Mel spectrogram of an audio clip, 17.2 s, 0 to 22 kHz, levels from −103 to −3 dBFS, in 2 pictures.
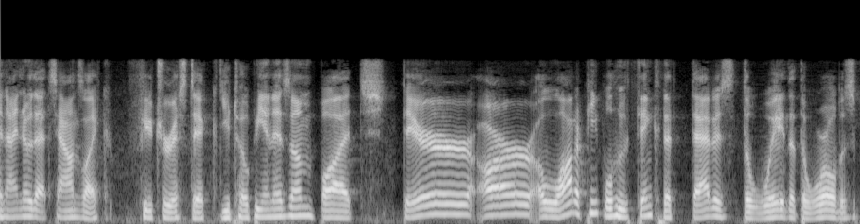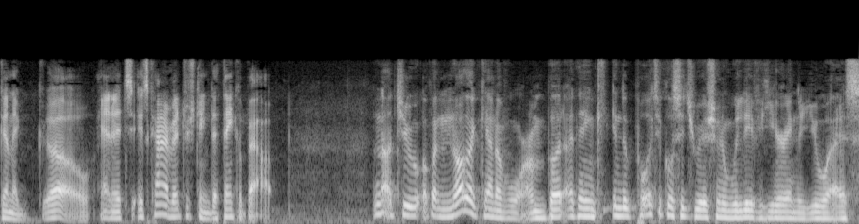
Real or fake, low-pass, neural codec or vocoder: fake; 7.2 kHz; codec, 16 kHz in and 24 kHz out, 2.2 kbps, FireRedTTS-2 codec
